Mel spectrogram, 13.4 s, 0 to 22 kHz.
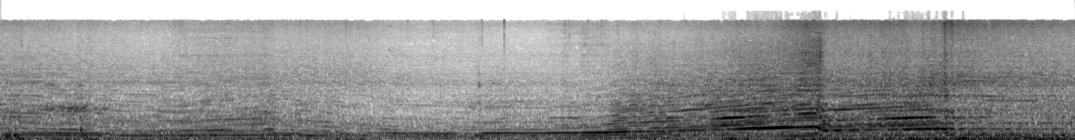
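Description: Porsche 911 GT3 RS (991.2) flat-six engine running low through a slow corner, then accelerating hard with a rising engine note. About ten seconds in, an upshift drops the pitch, and it climbs again.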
